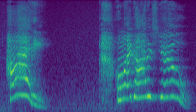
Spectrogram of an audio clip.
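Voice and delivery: high, loud joyful gasp of recognition; delighted surprise. Retold or imitated. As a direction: greet a long-lost friend with sudden joy. Greeting herself in mirror.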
